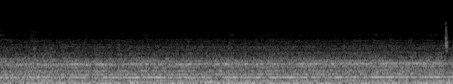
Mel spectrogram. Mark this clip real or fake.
real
